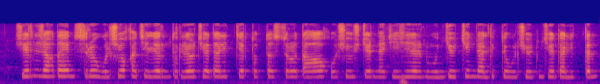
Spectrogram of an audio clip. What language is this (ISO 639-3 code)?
kaz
